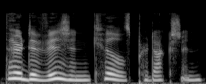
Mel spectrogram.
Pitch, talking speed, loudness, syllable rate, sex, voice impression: 215 Hz, 115 wpm, -17 LUFS, 4.2 syllables/s, female, feminine, adult-like, tensed, slightly weak, soft, clear, intellectual, calm, friendly, reassuring, elegant, kind, slightly modest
